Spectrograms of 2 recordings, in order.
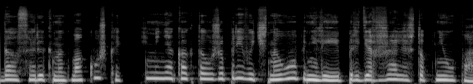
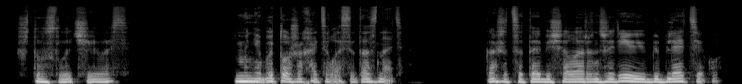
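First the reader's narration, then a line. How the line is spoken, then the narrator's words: Grumbled. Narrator (Russian): буркнул лорд Радкар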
